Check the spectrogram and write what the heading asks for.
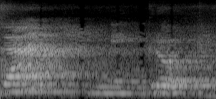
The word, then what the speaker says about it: Jan Nigro: Okay, so the poet's name is Jan Nigro, Jan Nigro, Nigro. Okay, so you have to pronounce it as Jan Nigro.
